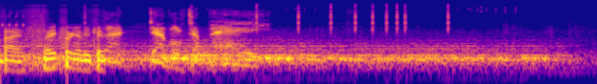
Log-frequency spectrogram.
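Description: Spells and attacks crackle and clash in a video game.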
